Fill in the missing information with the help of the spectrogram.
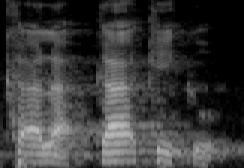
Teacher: kaf dari pangkal lidah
